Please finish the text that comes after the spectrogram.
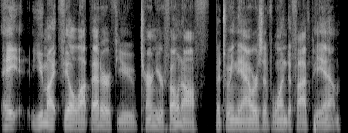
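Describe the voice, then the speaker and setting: Male psychiatrist host, lower-pitched, explanatory and technical, conversational interview delivery, very dry recording. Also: moderate pace, dry recording.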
